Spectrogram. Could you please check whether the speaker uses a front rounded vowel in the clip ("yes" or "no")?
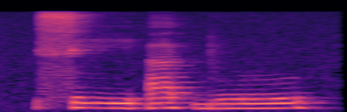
no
